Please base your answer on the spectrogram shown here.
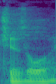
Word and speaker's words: Chiswell: was acquired by Charles chisel through a land grant and uh yeah it's pronounced chisel even though it looks like Chiswell but uh yeah original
